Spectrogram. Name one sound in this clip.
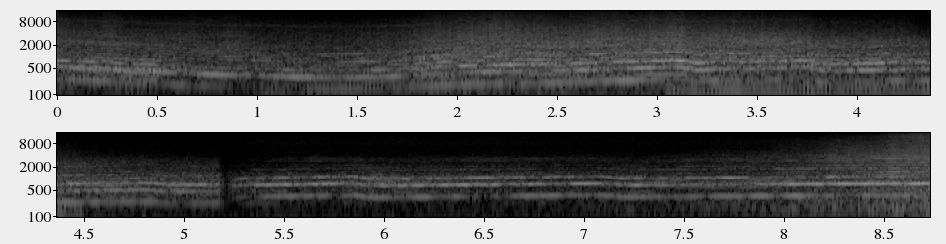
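A racing car engine screams at high revs, its pitch rising and falling as it shifts gears.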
